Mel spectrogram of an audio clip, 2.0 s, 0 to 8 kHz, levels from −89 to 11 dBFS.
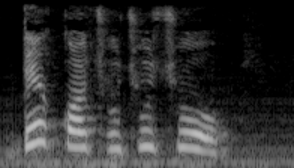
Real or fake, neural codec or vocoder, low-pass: fake; vocoder, 22.05 kHz, 80 mel bands, Vocos; 7.2 kHz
